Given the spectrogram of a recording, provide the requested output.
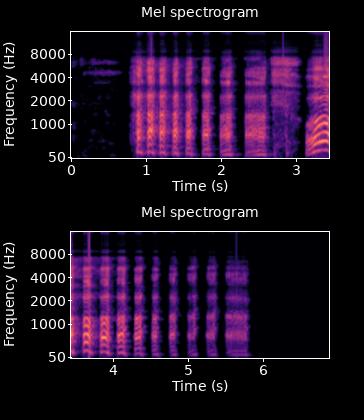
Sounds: Laughter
